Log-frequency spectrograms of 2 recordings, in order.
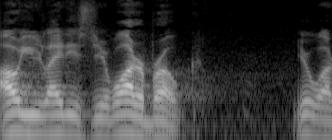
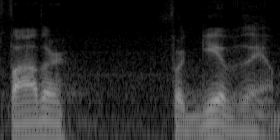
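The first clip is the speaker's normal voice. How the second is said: quiet tender prayer; 5 semitones lower, 12 dB quieter than usual. Retold or imitated. Jesus praying on the cross.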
